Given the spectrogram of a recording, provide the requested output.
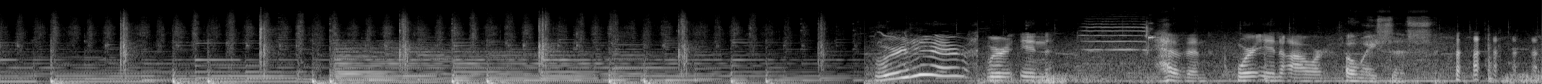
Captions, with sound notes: We're here! We're in heaven, we're in our oasis. (laughs)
